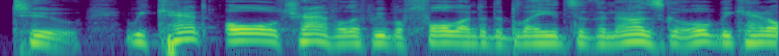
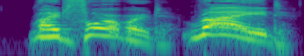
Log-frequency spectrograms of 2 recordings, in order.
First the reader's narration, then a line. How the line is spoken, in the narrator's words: cried Glorfindel to Frodo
